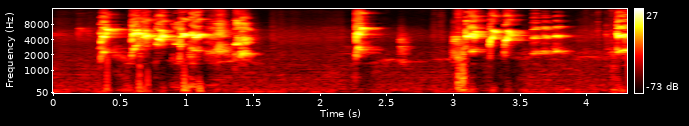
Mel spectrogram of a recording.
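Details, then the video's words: Lovebirds calling in the morning, a harsh burst of shrill chirps, a single squeak after a pause, then another rasping run of high, rapid notes. "lovebirds morning 🌅 natural sound"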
